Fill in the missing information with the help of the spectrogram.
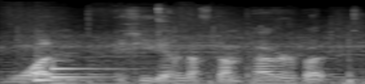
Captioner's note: discord join sound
